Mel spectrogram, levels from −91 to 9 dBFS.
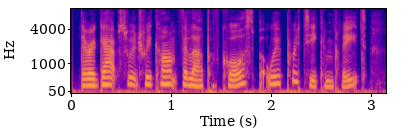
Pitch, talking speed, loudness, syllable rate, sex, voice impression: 200 Hz, 265 wpm, -19 LUFS, 7.8 syllables/s, female, feminine, slightly gender-neutral, slightly old, thin, slightly relaxed, powerful, very bright, hard, very clear, very fluent, slightly raspy, cool, intellectual, refreshing, slightly sincere, slightly calm, slightly friendly, slightly reassuring, slightly unique, slightly elegant, slightly wild, very lively, strict, very intense, very sharp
